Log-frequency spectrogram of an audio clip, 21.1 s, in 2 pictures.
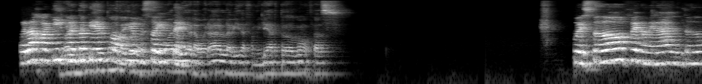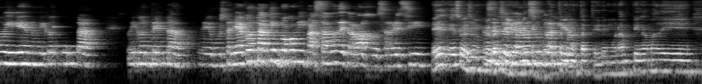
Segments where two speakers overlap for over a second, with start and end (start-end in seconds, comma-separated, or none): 0.9-2.8, 17.8-19.1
